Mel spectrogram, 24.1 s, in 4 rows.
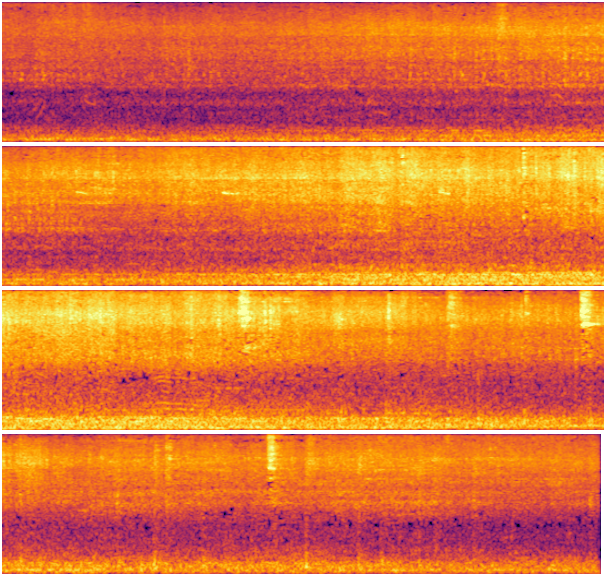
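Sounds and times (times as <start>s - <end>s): diesel locomotive engine rumble: 0.0s - 24.0s
train brakes squealing: 4.8s - 11.4s, 16.5s - 18.6s, 20.7s - 22.4s.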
